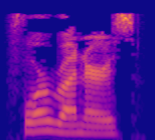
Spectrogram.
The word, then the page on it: forerunners: British English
